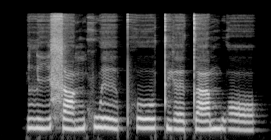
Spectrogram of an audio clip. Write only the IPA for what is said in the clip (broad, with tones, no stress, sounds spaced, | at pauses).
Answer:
l i˨˦ s ɑ˨˦ ŋ x w e˥˨ ɪ̯ pʰ o˦ ʊ̯ t̪ j ɛ˨˩ t̪ ä˨˦ m w ɔ˨˩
